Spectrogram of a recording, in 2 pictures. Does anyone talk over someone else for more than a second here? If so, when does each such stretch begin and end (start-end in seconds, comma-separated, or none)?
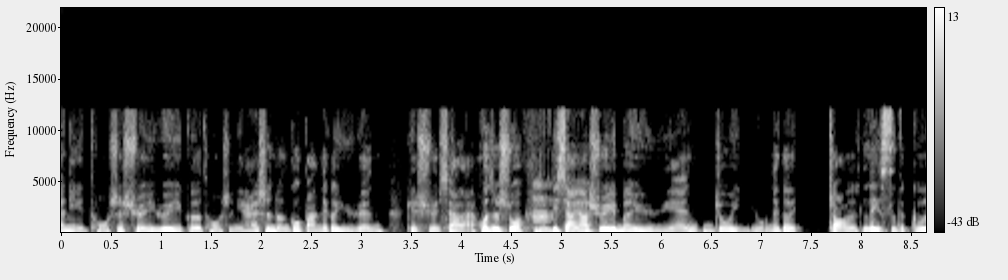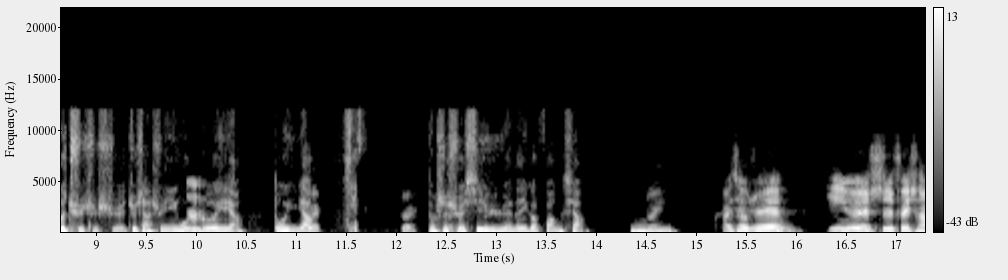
none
